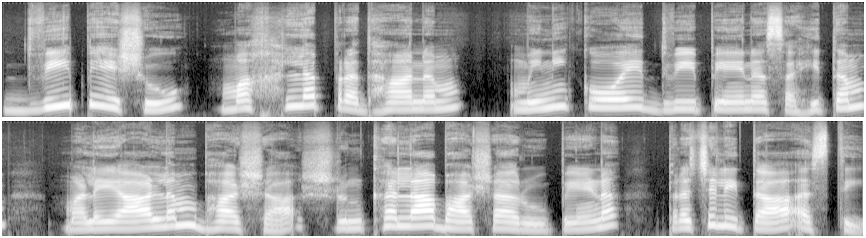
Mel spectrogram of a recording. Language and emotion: Sanskrit, neutral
